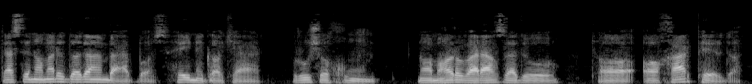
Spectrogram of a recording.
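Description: Casting note: husky male storyteller, measured first-person memoir narration, dry close mic. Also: sits low, a little mellow, dry recording.

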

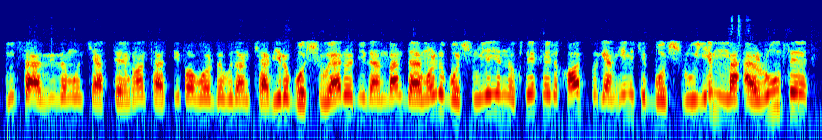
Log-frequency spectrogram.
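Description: A man with a thick Birjandi accent speaks over a tinny phone line in a high voice. He sounds formal, courteous and eager to explain. The sound is dry and close. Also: steady tone, few pauses, no echo. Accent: Birjandi Persian. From Birjand, Iran. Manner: formal, polite, enthusiastic explainer. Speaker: guest expert, university lecturer. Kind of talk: radio talk by phone.

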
